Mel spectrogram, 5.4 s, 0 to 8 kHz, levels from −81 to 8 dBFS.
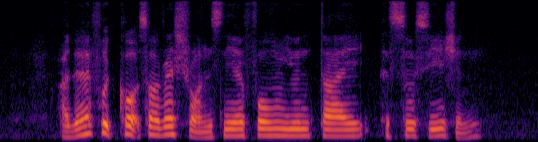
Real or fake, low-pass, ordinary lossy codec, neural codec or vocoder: fake; none; none; codec, 16 kHz, 6 kbps, DAC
